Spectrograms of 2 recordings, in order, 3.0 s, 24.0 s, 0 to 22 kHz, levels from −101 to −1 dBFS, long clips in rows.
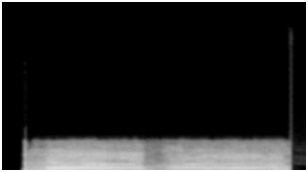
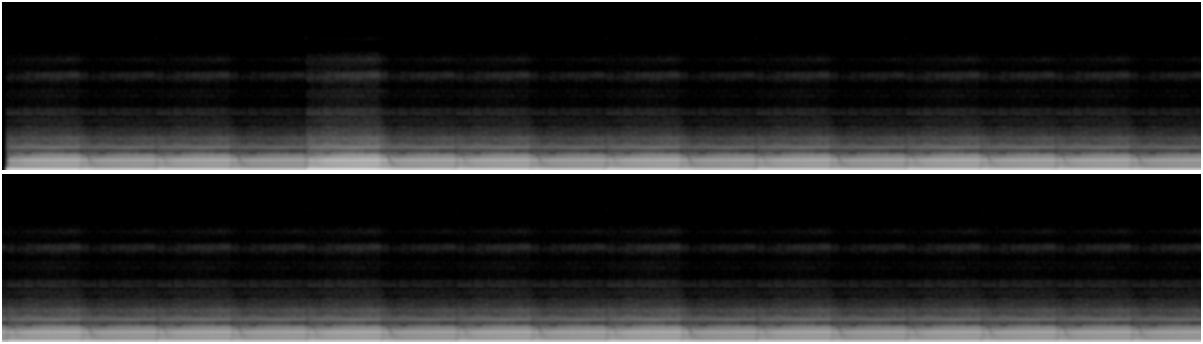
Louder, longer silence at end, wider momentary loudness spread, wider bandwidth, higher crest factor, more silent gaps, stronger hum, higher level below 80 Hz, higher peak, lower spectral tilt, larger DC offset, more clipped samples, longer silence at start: first, -15 LUFS vs -23 LUFS; first, 0.15 s vs 0 s; first, 9 LU vs 4 LU; about the same, 4.2 kHz vs 4.3 kHz; about the same, 14 dB vs 14 dB; neither; neither; first, -36 dBFS vs -80 dBFS; first, 0 dBFS vs -8 dBFS; second, -4.5 dB/octave vs -7.5 dB/octave; neither; neither; first, 0.2 s vs 0.05 s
